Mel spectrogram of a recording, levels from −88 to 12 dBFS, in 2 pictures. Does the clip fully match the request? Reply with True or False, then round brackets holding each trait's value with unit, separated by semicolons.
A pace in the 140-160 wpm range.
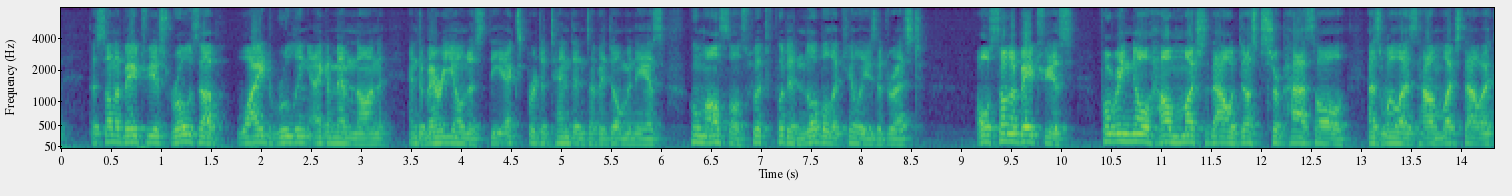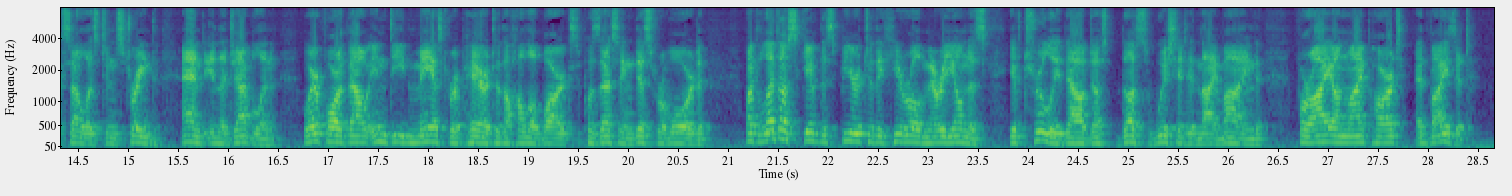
False (185 wpm)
